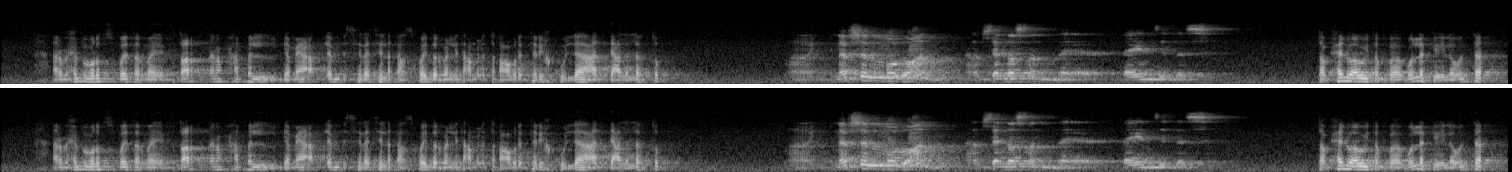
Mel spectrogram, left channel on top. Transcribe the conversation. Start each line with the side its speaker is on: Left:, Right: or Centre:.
Left: انا بحب برضه سبايدر مان انت تعرف ان انا محمل جميع افلام بالسلاسل آه، سبايدر مان اللي اتعملت عبر التاريخ كلها عندي على اللابتوب
Right: ما- نفس الموضوع عندي انا مستني اصلا ده ينزل لسه
Left: طب حلو قوي طب بقول لك ايه لو انت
